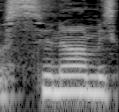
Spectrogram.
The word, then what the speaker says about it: tsunami: Oh, tsunami's got a tea in it, Jared. Oh, right. No. At the front. At the front. Yes. Are you sure, Mel? Yes. Thank you. Well, you don't pronounce. No, you don't pronounce. Then I'm leaving it like that. Well, that's wrong, Jerry. I don't care. I'm not putting a tea on that doesn't even get said.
